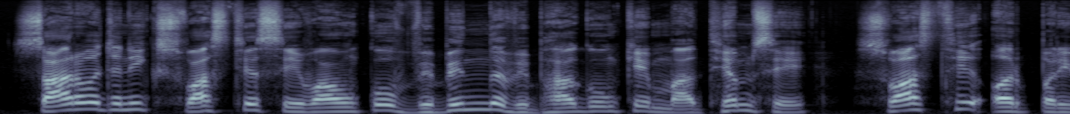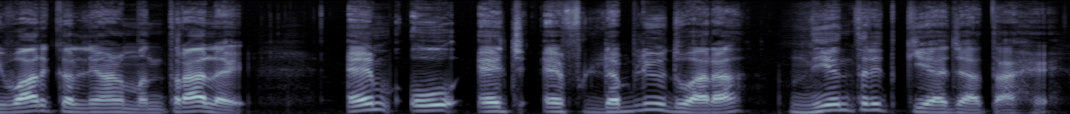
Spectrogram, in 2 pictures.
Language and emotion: Hindi, neutral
